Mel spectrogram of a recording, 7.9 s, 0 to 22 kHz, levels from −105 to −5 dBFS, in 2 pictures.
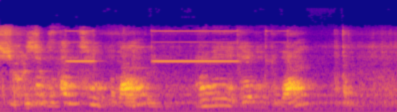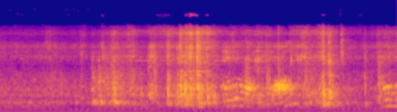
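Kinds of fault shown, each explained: No technical fault can be heard anywhere in the audio.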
